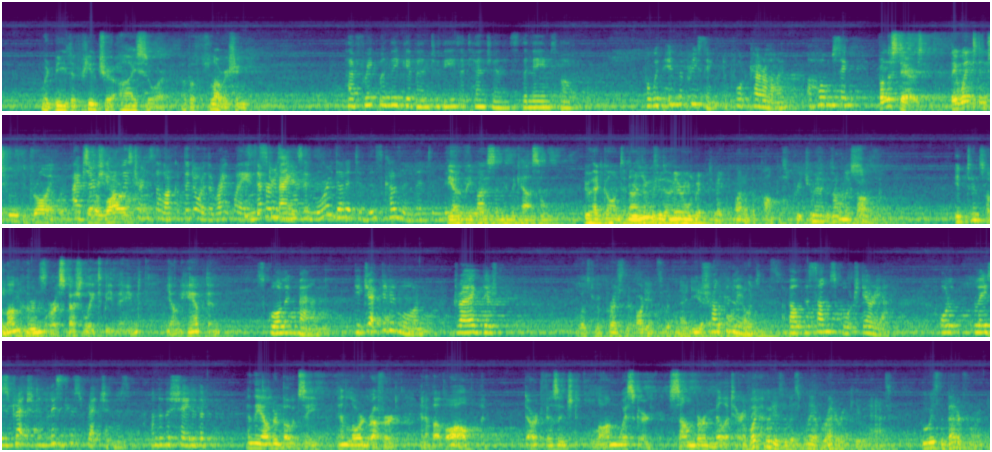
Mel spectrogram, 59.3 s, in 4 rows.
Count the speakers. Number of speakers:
ten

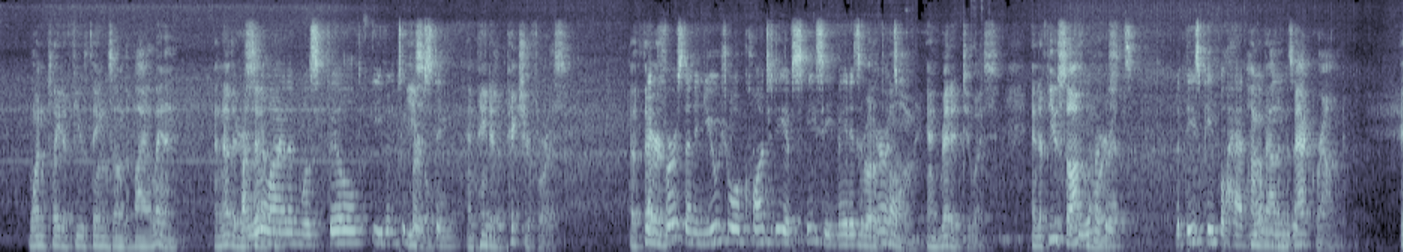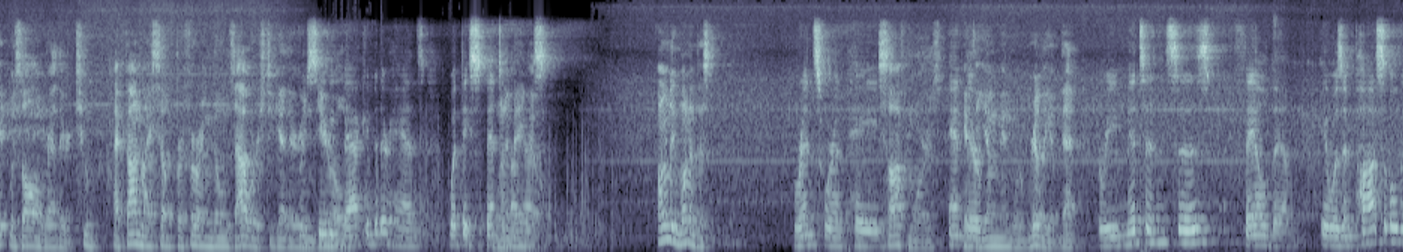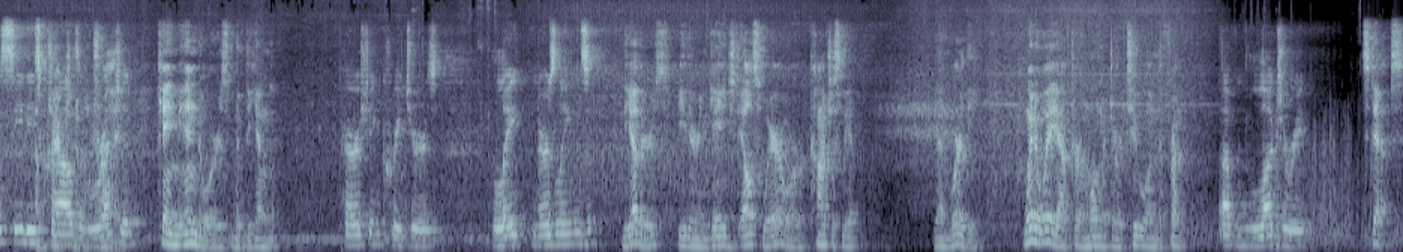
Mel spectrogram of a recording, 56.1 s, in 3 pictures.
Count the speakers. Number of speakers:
two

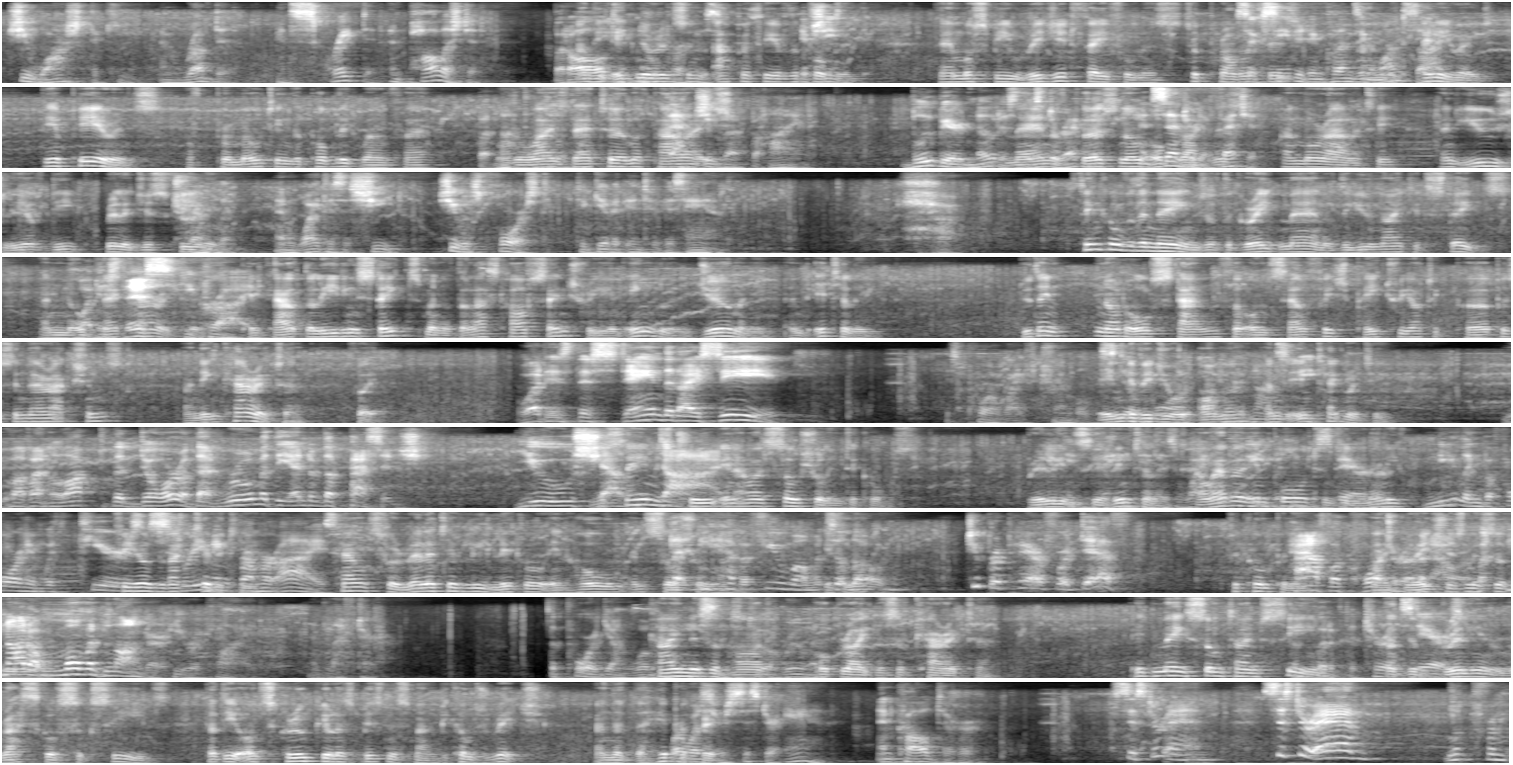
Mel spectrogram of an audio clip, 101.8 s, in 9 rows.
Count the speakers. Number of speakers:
two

